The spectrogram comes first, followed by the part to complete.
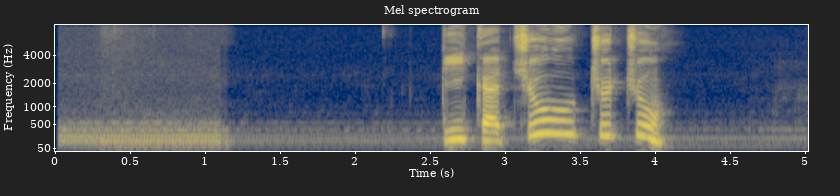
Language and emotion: Russian, positive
